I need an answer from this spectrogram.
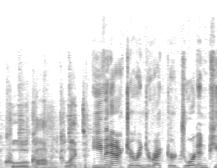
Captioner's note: voice-over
